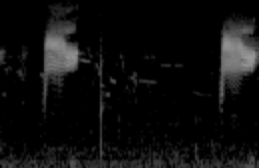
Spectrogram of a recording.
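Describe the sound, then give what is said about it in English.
Two short, nasal buzzy calls from a nighthawk, evenly spaced about a second and a half apart, loud and clear against a quiet background with no talking. “So if you're seeing funky dinosaur-like birds flying in the sky, these are nighthawks. And this is what they sound like.”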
